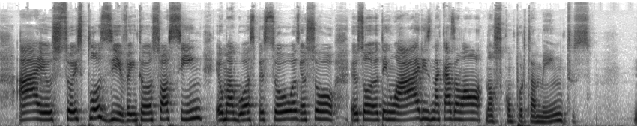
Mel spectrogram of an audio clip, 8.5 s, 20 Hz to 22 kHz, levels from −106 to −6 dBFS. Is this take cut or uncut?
cut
